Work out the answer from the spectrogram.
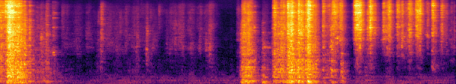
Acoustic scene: kitchen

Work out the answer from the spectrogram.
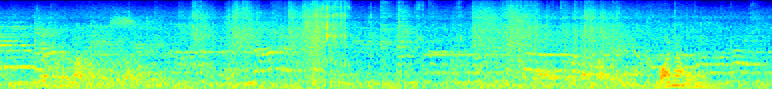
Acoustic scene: restaurant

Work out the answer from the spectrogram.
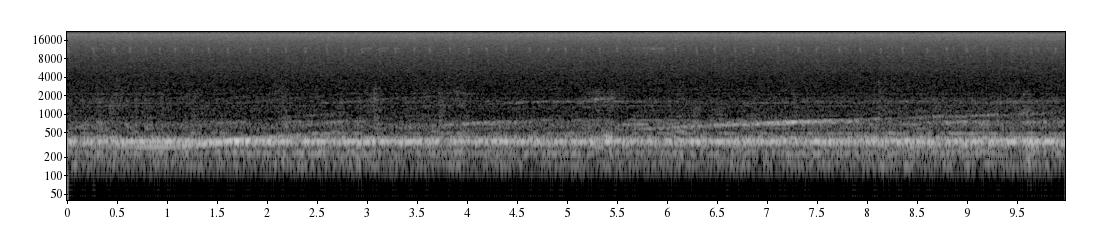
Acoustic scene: subway train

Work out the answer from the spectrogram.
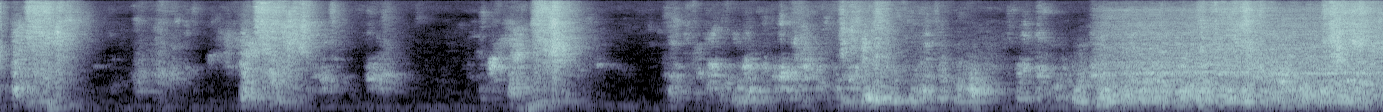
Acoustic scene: restroom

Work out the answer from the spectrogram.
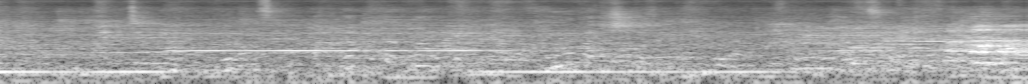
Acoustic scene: cafe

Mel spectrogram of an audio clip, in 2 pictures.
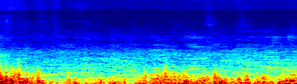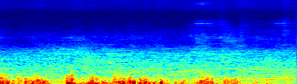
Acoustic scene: residential area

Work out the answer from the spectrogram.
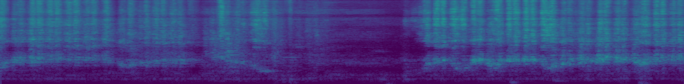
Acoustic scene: restroom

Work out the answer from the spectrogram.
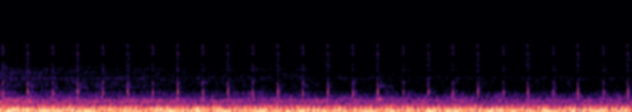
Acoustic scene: car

